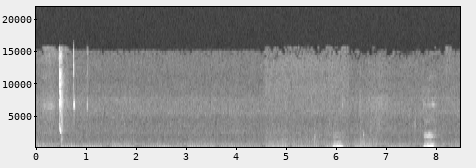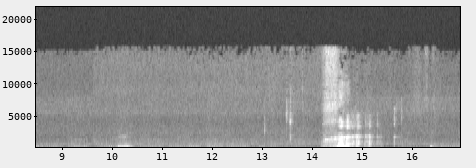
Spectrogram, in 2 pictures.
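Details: Fawn Abyssinian cat giving a few short, faint meows that rise then fall, spaced a couple of seconds apart, ending in a louder wavering meow, over a low steady purr-like hum.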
